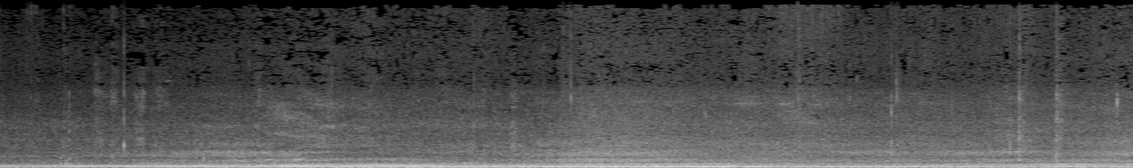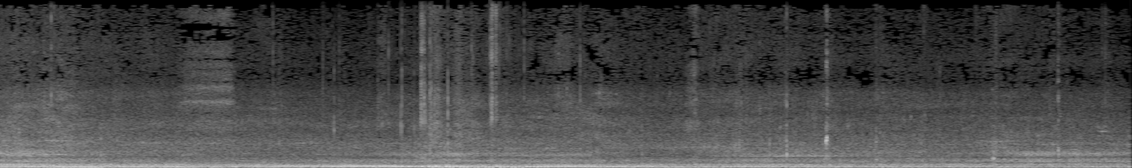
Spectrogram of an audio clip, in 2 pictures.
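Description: Road traffic going by: motorcycles and cars passing one after another, their engine hum swelling and fading.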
